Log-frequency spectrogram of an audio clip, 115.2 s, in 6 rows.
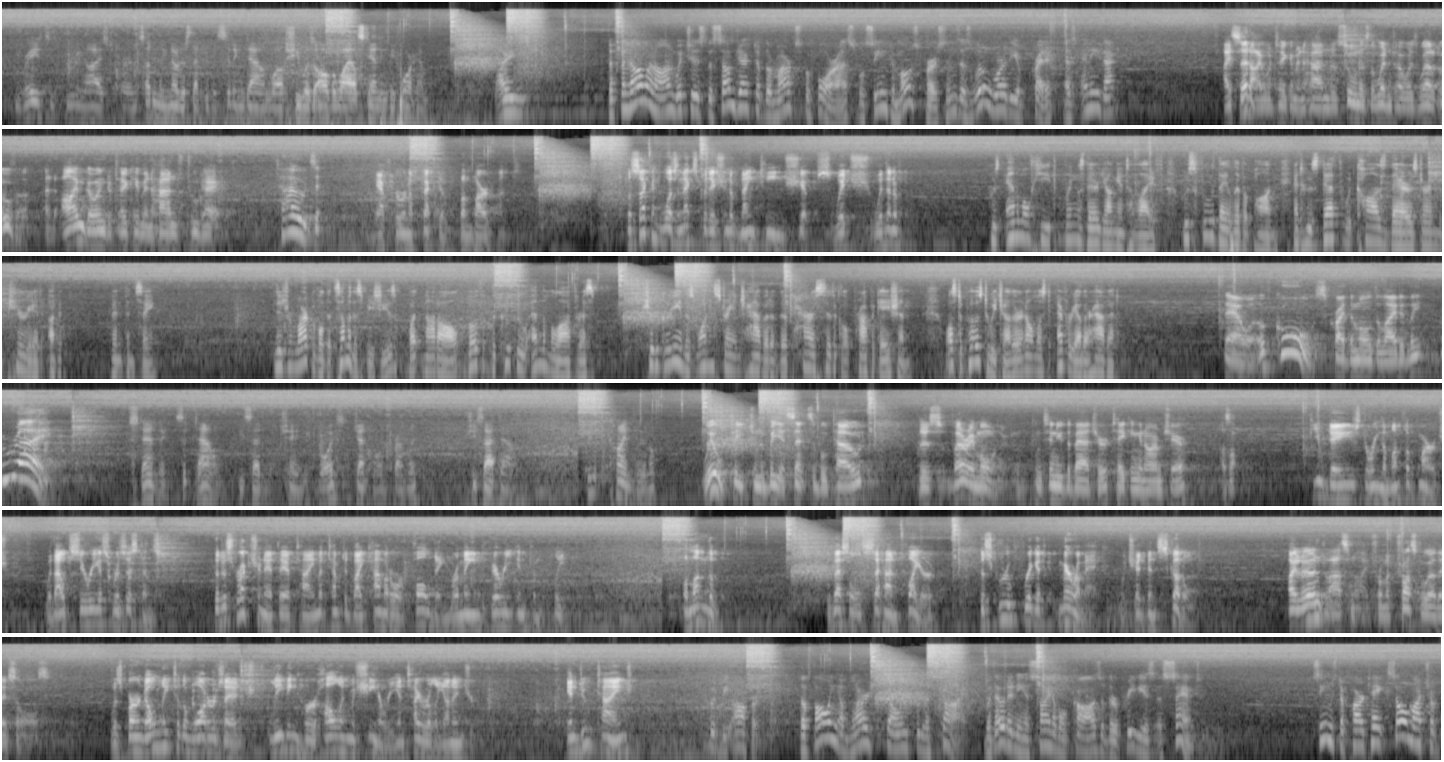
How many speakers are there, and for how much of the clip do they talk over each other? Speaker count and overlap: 5, no overlap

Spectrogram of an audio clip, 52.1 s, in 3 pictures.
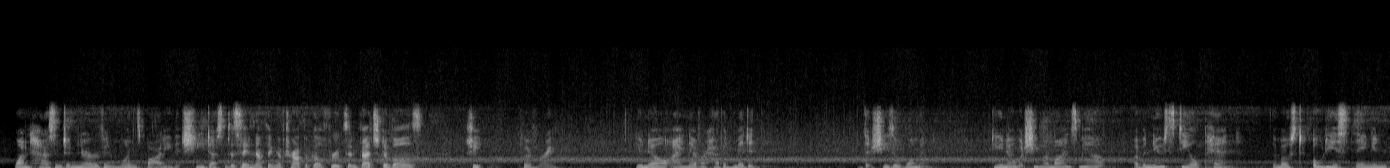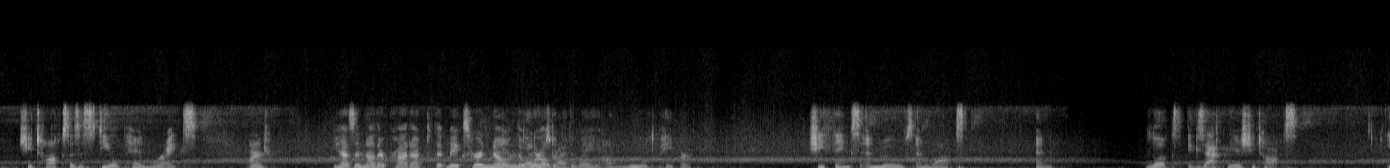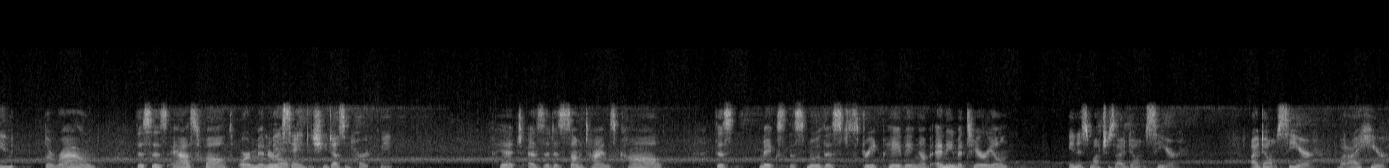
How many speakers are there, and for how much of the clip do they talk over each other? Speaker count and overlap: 2, about 3%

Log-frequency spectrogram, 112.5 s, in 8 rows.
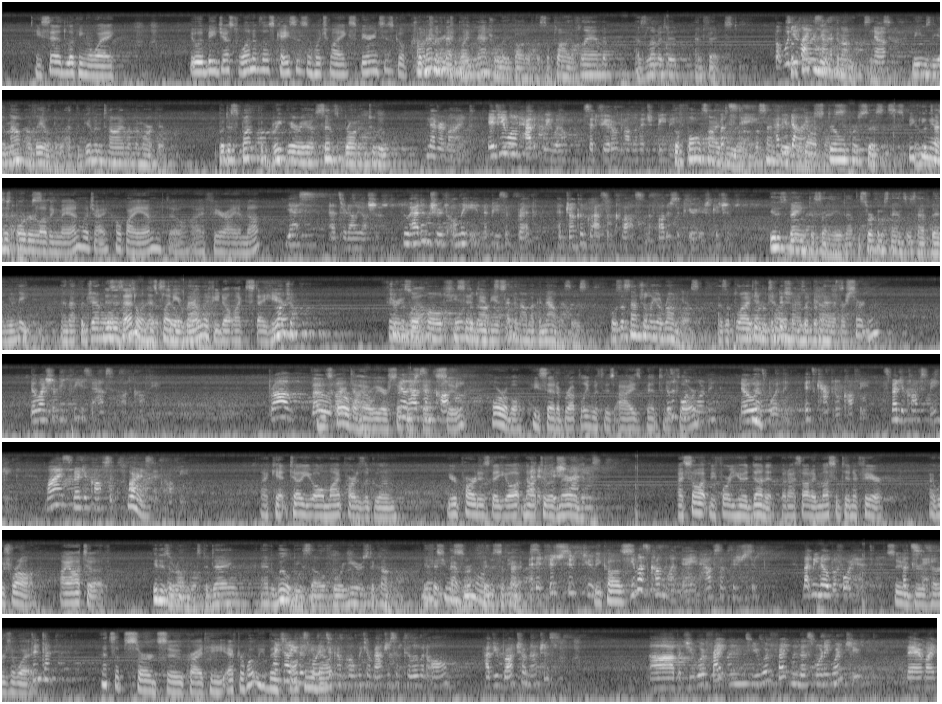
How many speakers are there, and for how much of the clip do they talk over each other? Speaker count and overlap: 3, about 23%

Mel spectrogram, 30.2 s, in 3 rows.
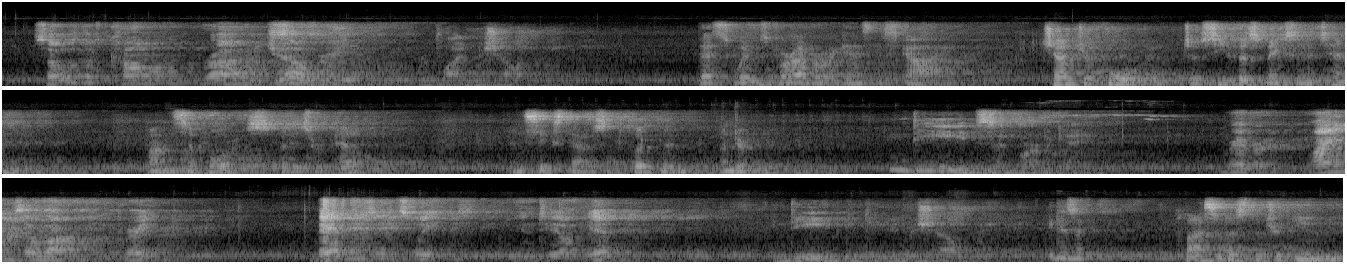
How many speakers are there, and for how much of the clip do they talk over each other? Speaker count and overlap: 4, about 3%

